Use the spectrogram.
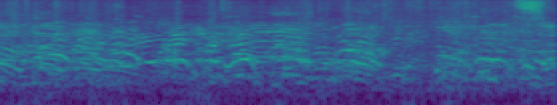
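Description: A loud football crowd of Walton and Corinthian Casuals fans, side by side, chants during a penalty shootout, many voices blending into a dense, continuous roar with wavering sung tones, holding steady throughout with no single voice standing out.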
